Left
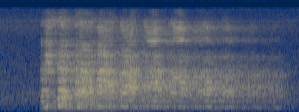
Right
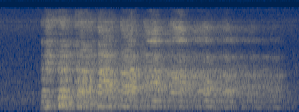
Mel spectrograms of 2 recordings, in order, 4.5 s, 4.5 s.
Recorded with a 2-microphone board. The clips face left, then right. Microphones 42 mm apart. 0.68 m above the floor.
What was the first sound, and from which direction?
Laughter, 40° left (ahead or behind).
